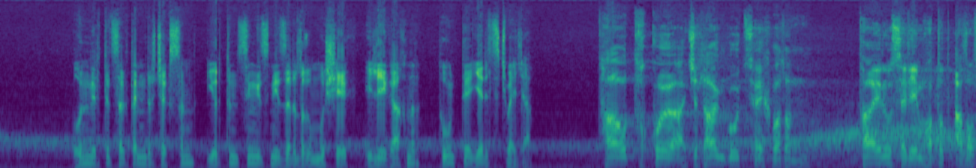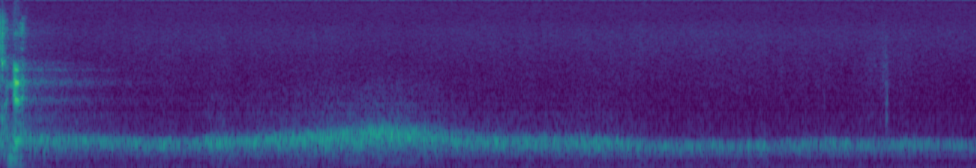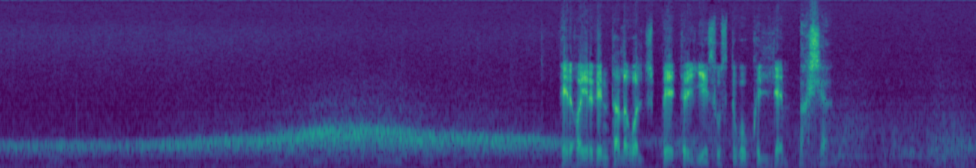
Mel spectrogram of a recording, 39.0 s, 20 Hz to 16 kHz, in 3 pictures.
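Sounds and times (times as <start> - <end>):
wind-like rushing noise: 0.0 - 36.1.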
